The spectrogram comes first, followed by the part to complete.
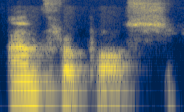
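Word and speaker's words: ἄνθρωπος: In the case of anthropos, the accent is always going to try to get back to that first syllable.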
